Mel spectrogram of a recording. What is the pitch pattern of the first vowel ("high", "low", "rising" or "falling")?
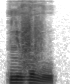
high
